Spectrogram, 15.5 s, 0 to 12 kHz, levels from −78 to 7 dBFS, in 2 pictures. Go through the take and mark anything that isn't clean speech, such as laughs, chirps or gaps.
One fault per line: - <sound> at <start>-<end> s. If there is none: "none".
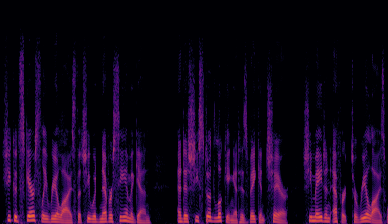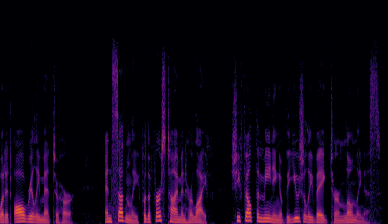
none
